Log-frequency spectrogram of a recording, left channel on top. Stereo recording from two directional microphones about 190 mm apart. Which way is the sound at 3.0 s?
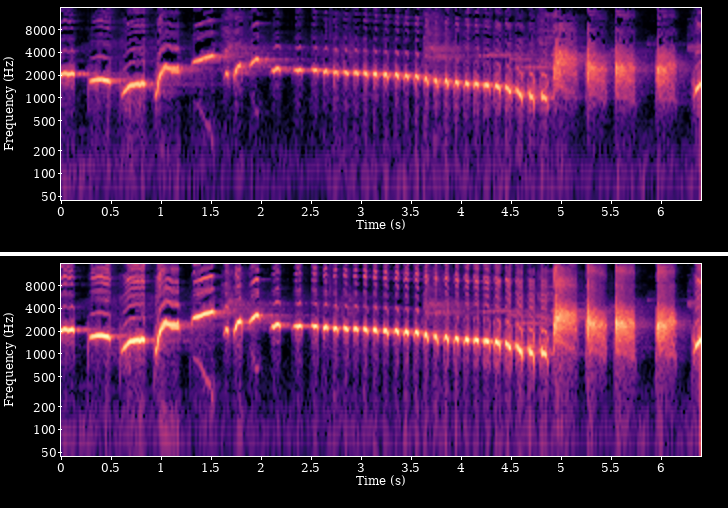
25° right (ahead or behind).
